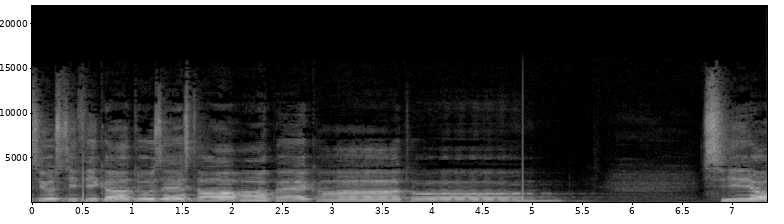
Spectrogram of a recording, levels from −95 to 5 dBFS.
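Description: At 0.52 s and again at 4.91 s there is a loud pop, a single sharp thump of about 27 ms that jumps to roughly 15 dB above the surrounding level. The likely cause is a voltage step from static, a switch or a connector reaching the signal path, with the following circuitry rounding it into a brief pulse. Unlike a dropout or an edit click, the sound continues unbroken underneath each pop.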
